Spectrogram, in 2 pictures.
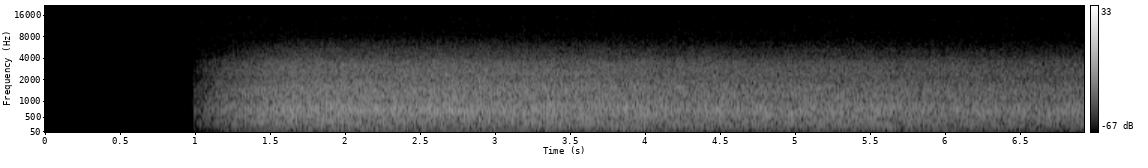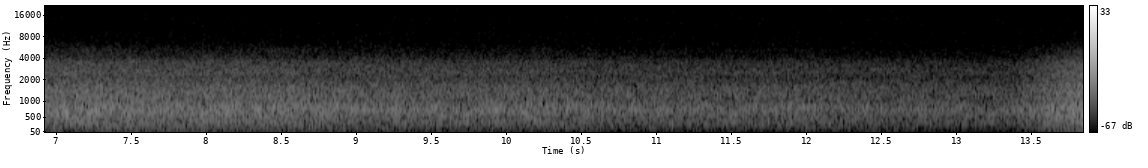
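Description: A stadium crowd roars and slowly fades.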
